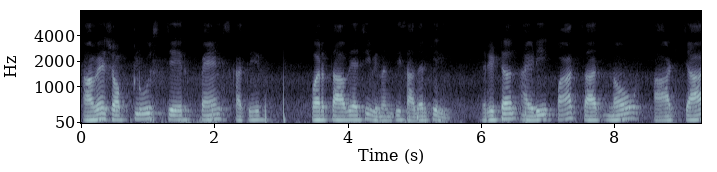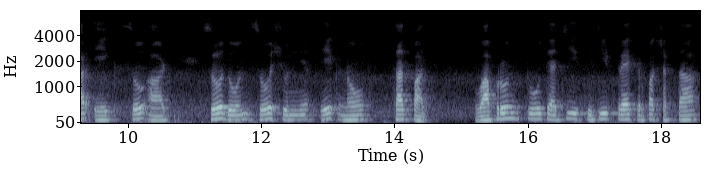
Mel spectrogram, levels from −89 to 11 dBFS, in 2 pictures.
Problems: constant background noise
